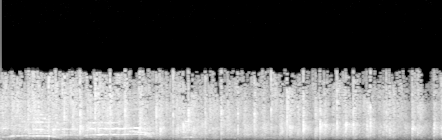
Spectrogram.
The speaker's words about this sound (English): Praise God. Praise the Lord. Give the Lord a cheer, folks.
